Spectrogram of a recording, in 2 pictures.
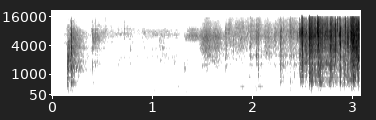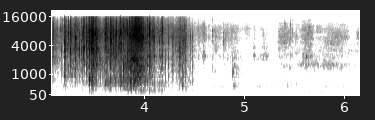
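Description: A hockey card pack's wrapper crinkling and tearing as it is torn open by hand. It is a burst of crinkly noise that starts about two and a half seconds in and lasts about two seconds.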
